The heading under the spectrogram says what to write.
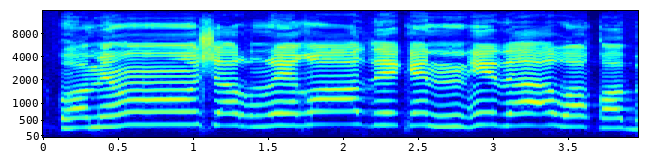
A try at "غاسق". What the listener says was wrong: غاسق غاسین کی بھی آواز سیٹھی ہے. غاسق إذا وقب.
